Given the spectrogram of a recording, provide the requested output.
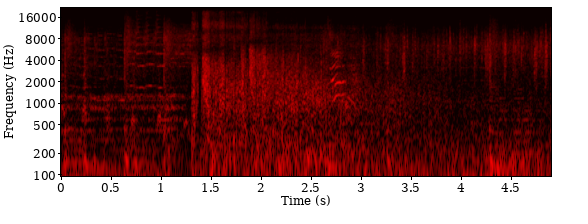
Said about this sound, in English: Hey, it's this tape player. All right, I think it's about to blow. Get it out of here fast.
